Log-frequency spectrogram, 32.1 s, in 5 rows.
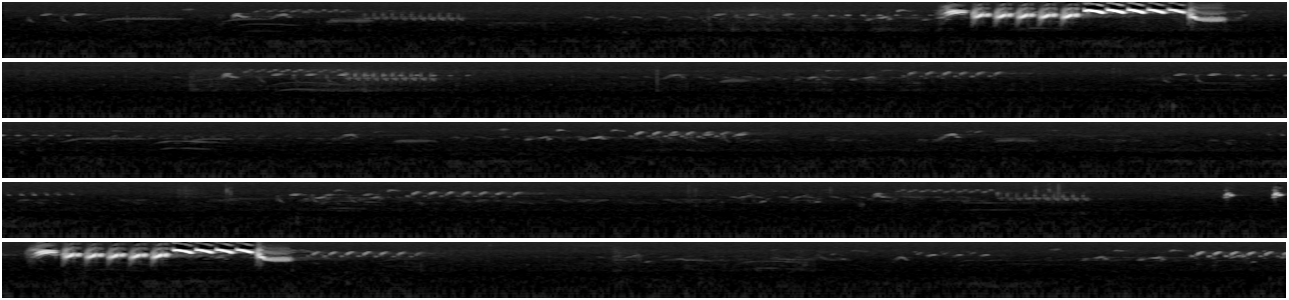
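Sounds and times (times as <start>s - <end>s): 
Bewick's Wren: 25.9s - 27.1s.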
